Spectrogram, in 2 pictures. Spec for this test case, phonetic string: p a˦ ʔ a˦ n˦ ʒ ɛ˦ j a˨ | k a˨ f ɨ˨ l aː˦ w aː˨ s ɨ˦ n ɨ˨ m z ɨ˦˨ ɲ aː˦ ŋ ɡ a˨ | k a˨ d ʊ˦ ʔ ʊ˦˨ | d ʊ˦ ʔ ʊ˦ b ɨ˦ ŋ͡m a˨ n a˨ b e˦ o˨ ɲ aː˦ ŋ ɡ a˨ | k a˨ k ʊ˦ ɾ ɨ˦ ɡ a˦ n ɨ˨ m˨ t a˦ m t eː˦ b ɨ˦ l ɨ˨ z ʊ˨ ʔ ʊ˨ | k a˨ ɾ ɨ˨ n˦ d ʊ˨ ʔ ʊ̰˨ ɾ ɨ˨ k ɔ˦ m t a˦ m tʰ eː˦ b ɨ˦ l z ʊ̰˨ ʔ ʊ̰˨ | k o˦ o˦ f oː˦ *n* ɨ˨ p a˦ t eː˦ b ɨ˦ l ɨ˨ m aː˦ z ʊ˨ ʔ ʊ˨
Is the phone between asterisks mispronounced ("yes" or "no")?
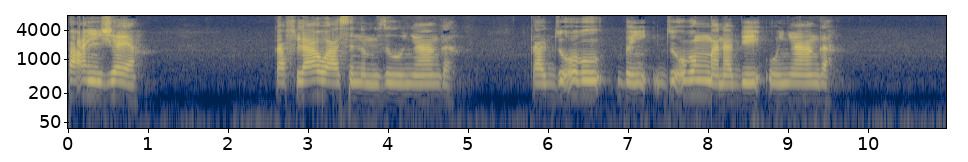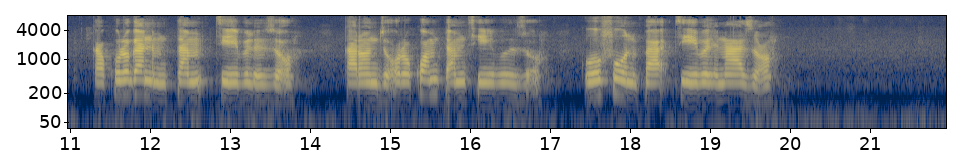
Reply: no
